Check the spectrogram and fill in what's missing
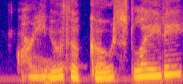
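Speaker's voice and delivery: hushed, half-whispered stage whisper. Retelling a phone call from the next library, retelling a half-whisper. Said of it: "she's like whispering".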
